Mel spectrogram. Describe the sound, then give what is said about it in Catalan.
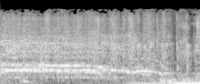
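A crowd applauds and cheers steadily for a female president arriving to open an inauguration, a dense wash of clapping with whoops and a sustained shouted tone running through it, loud, with no speech. “Aplaudiments per la presidenta.”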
